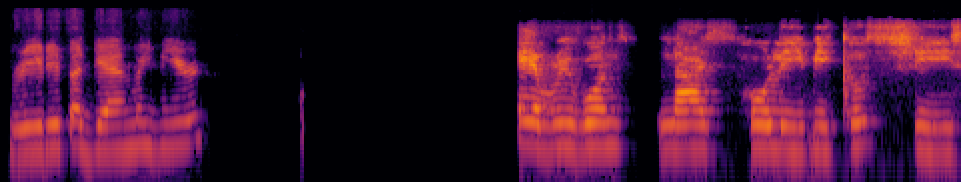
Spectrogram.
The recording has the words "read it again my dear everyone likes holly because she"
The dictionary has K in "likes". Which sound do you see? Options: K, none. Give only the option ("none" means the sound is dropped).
none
